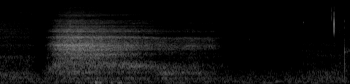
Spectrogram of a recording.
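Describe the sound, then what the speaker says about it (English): One long, deep breath taken during a pause in a yoga and weight-training session: a soft, breathy exhale swelling up and slowly trailing off, quiet and close, followed by near silence and a small click. "And pause and breathe."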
